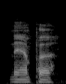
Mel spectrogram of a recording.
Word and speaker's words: Nampa: and we'll trade between Napa Nampa and that's the way it's pronounced we will be constructing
